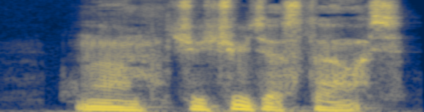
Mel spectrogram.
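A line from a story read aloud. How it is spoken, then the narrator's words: Quiet self-encouraging mutter. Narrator (Russian): пробормотал он тихо, пытаясь приободриться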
